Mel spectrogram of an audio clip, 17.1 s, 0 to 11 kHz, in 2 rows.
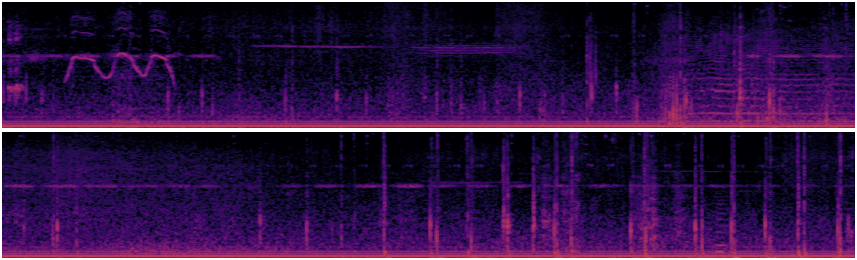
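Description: Hooves of Geralt's horse Roach in The Witcher 3: steady clip-clop footfalls, close and moderately loud, over a low humming background with occasional whistles and a brief voice.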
